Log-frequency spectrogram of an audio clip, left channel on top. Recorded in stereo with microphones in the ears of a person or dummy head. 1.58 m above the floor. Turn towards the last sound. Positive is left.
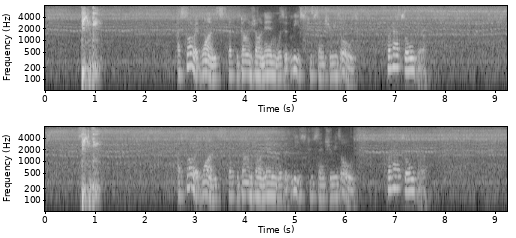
turn(degrees=65)  # may be behind; listen again after turning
